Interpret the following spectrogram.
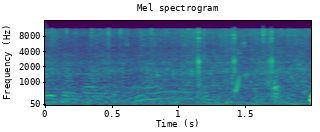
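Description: A steady low wash of wind and water noise around a small boat, with a few faint clicks in the second half and a brief low murmur of a man's voice.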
